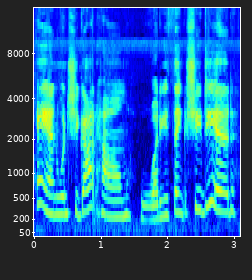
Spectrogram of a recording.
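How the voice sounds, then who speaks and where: A woman reading a children's story aloud in expressive scripted narration. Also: high voice, unhurried. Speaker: storybook reader.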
